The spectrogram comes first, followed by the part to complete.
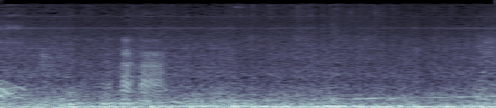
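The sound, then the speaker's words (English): A steady, loud low rumble of a train rolling along the rails, heard while riding aboard the train, with a faint rising whine and brief clicks over the continuous drone. “Are we riding on the trains? Are we going for a ride? see the lights passing by through the window.”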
